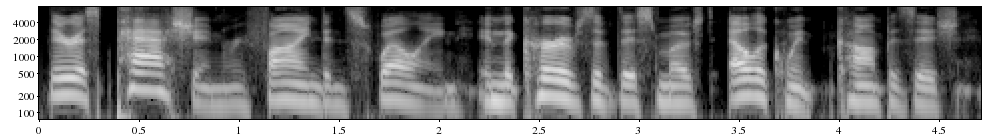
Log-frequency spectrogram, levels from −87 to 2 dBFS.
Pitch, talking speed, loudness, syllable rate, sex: 165 Hz, 180 wpm, -20 LUFS, 5.6 syllables/s, female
